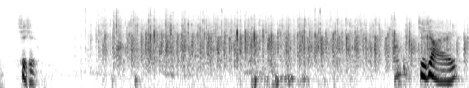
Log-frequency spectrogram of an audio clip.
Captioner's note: audience applause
